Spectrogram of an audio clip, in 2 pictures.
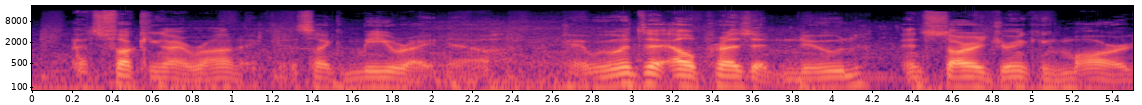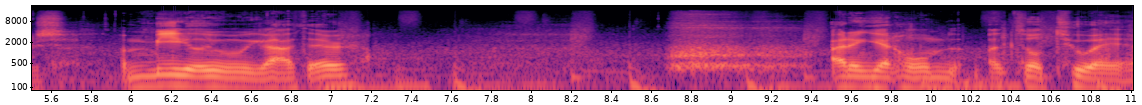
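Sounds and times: man talking: 0:00.2 - 0:07.2, 0:09.4 - 0:11.0
man breathing in sharply: 0:07.7 - 0:09.5.

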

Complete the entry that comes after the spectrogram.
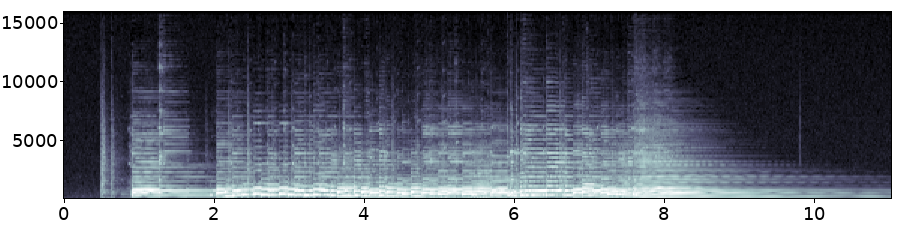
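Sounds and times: banjo picking a fast reel: 0:00.5 - 0:09.3.

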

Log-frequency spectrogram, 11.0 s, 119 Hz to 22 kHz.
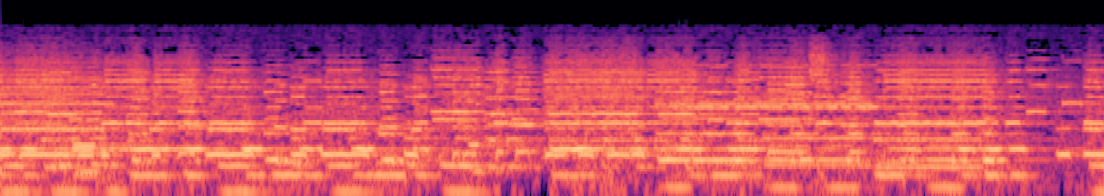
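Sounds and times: street barrel organ playing: 0:00.0 - 0:11.0.

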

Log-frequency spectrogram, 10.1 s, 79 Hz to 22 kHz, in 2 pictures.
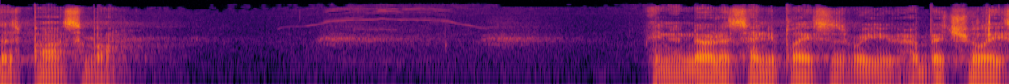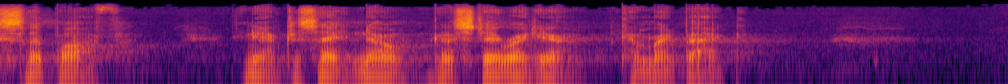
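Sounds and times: faint bird whistle: 0:01.3 - 0:02.9.

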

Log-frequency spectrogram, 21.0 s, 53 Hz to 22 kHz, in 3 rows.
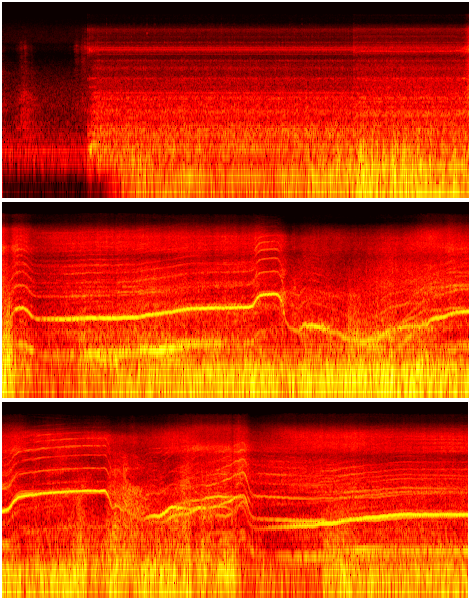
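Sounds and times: drone motors whining: 0:01.1 - 0:21.0
propeller wash rumble: 0:01.2 - 0:21.0.

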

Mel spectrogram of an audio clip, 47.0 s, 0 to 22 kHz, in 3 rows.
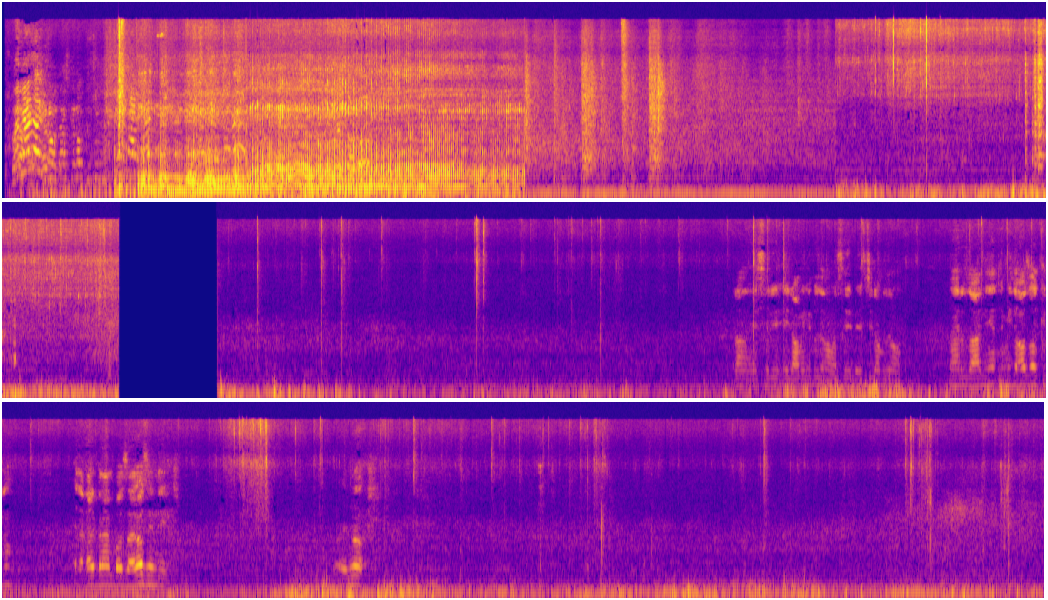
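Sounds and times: people talking: 0:00.1 - 0:04.1, 0:04.7 - 0:06.2.

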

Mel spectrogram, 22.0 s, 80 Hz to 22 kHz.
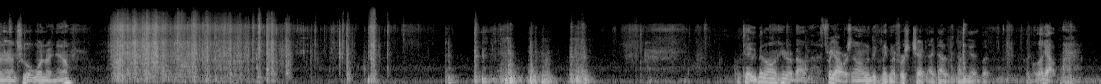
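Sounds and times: wood chips pouring from bag: 0:02.2 - 0:06.9.

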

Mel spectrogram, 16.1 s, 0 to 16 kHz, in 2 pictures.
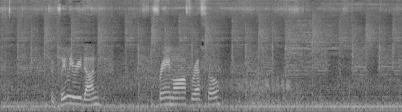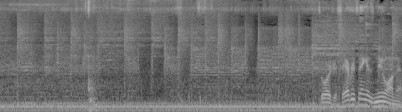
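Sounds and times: background music: 0:00.0 - 0:16.0
car engine idling: 0:00.0 - 0:16.0.

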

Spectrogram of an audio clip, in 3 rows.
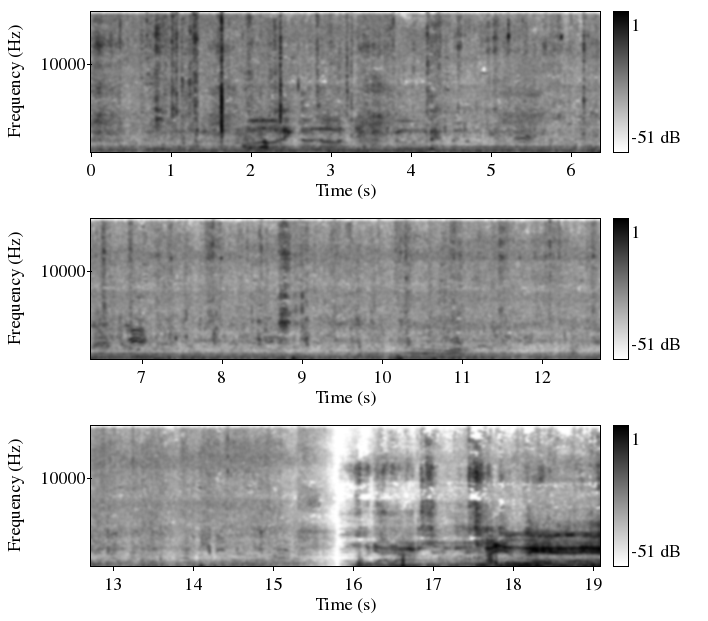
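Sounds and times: wind buffeting microphone: 0:00.0 - 0:18.5
crowd of voices: 0:00.0 - 0:19.0
distant shouts: 0:09.8 - 0:11.7.

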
